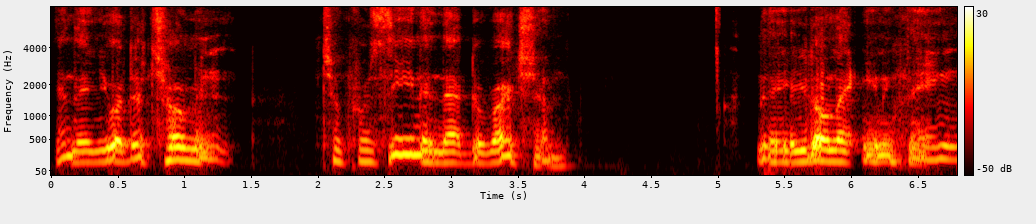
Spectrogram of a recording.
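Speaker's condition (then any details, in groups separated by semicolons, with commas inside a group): ALS; voice raspy at times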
